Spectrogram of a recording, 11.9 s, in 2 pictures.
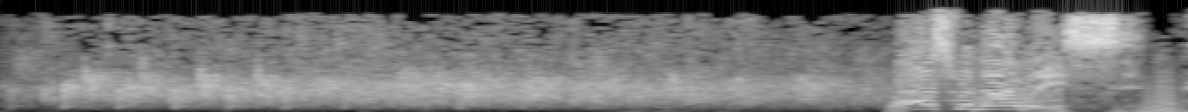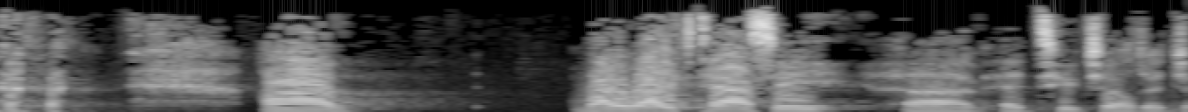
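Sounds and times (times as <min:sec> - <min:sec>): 
audience applause: 0:00.0 - 0:05.2
speech: 0:04.4 - 0:06.4, 0:07.2 - 0:07.8, 0:08.8 - 0:11.8.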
